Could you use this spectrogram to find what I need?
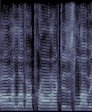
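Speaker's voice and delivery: put-on American Southern accent. Retelling a phone call from the designer helping him: Southern accent. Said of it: "Southern accent".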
